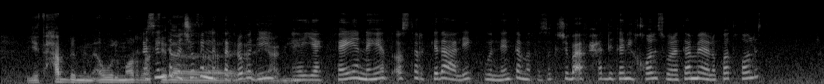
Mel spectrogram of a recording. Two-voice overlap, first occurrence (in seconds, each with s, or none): 1.4 s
